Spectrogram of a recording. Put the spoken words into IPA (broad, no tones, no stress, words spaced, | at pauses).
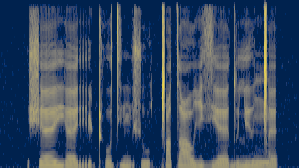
ʃɛːjɛːrʲe ʈʰotʲonʲuʃuː ǀotˤiːwiː zʲɛːdu lʲɨːŋ͡ǀɛ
